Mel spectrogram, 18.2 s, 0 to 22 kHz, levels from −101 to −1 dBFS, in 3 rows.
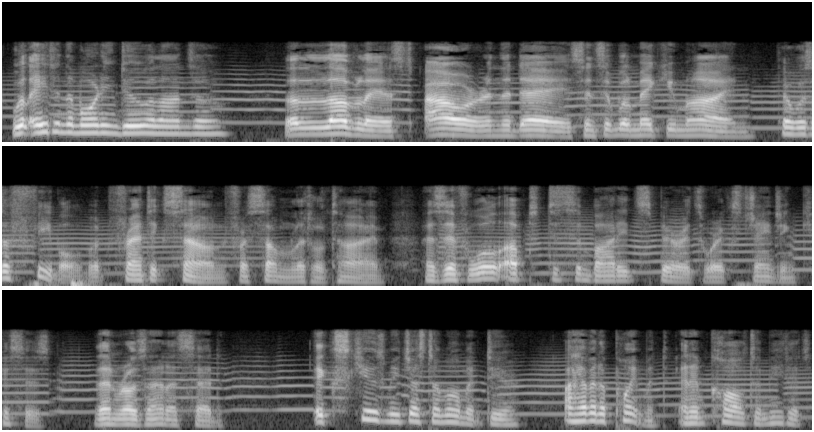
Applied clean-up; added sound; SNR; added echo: none; Trumpet; 18 dB; none.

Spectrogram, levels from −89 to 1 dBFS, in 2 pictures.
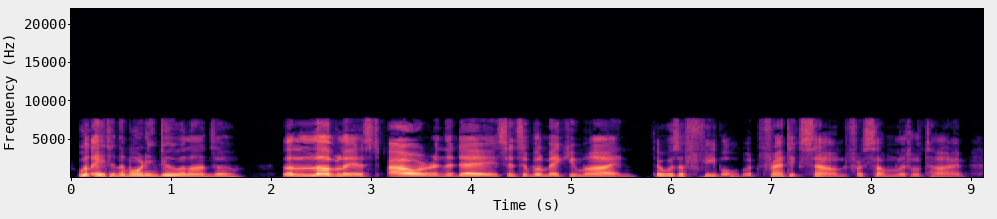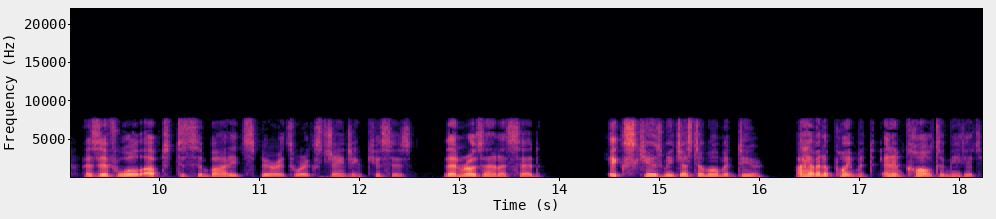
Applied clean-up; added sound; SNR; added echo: neural mask model Resemble Enhance denoiser.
